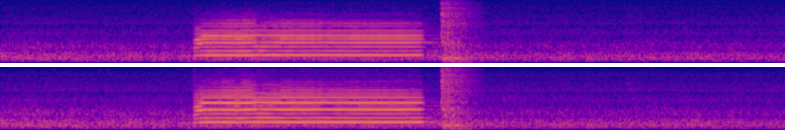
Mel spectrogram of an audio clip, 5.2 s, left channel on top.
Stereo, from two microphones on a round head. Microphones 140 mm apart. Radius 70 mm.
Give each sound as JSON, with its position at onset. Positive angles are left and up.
{"t": 1.3, "sound": "a trumpet", "side_deg": -50, "distance_m": 1.8}
{"t": 2.9, "sound": "a gunshot", "side_deg": -10, "distance_m": 2.5}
